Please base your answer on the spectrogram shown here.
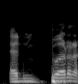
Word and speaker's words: Edinburgh: It's pronounced Burr, Edinburgh, Scotland.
